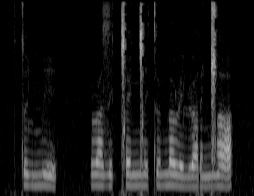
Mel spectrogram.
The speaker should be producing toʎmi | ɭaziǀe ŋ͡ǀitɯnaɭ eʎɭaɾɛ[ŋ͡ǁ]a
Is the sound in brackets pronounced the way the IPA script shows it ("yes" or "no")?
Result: yes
